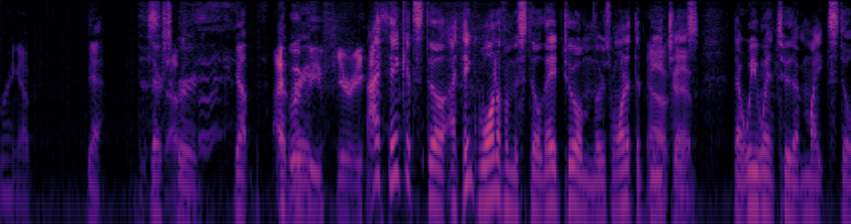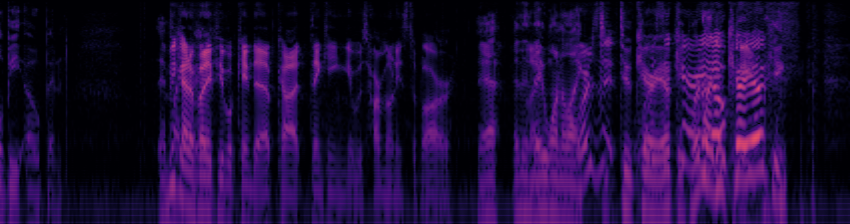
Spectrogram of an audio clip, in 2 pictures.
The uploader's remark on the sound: on location at Disney World!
